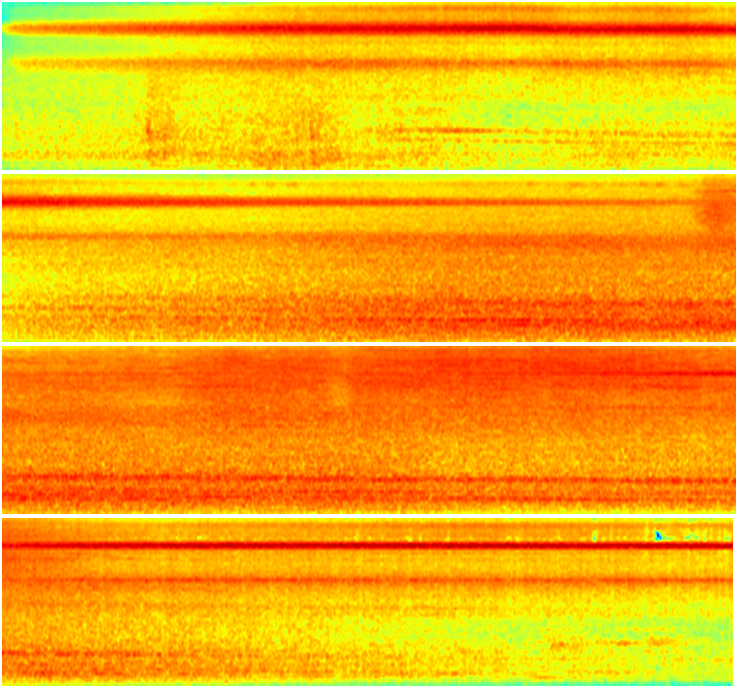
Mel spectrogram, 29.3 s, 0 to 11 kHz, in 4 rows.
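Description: E5 series Shinkansen pulling into the station and braking alongside the platform. The sound swells over the first few seconds into a steady rush, with a whine that slowly falls in pitch as the train slows and a high steady tone over most of it.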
